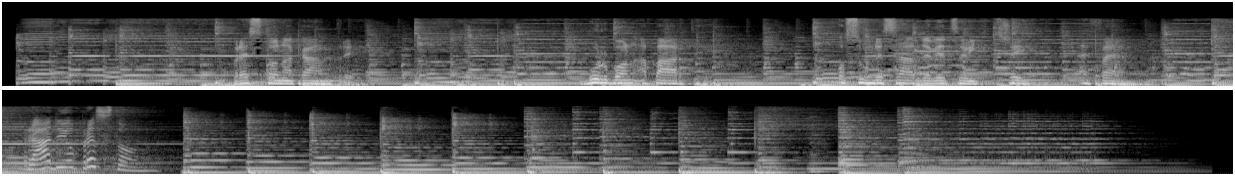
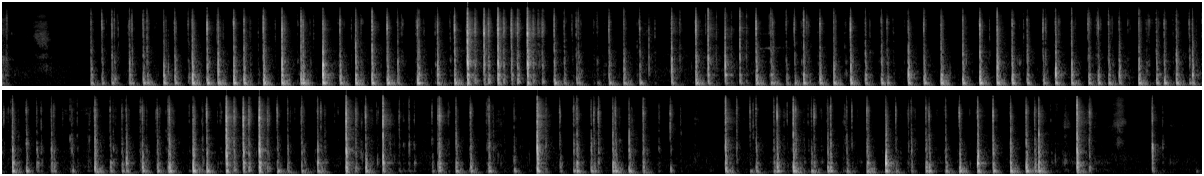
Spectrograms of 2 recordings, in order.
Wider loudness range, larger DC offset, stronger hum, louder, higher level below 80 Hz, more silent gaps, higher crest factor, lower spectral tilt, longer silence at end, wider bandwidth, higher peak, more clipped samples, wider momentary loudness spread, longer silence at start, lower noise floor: about the same, 6 LU vs 6 LU; neither; neither; first, -19 LUFS vs -27 LUFS; first, -26 dBFS vs -56 dBFS; neither; second, 16 dB vs 30 dB; first, -5 dB/octave vs -3 dB/octave; first, 1.1 s vs 0.45 s; second, 10 kHz vs 17 kHz; about the same, -2 dBFS vs 0 dBFS; neither; about the same, 12 LU vs 14 LU; first, 0.15 s vs 0 s; second, -53 dBFS vs -60 dBFS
